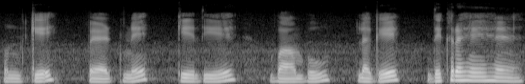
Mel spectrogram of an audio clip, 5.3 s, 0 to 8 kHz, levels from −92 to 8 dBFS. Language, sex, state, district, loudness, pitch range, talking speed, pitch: Hindi, male, Madhya Pradesh, Katni, -18 LUFS, 110-145 Hz, 105 wpm, 120 Hz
